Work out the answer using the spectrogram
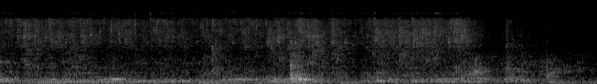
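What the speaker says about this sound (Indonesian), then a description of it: "Cuci tangan." Hands washed under a running kitchen tap, a steady splashing stream of water with brief louder splashes as the hands move beneath it.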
